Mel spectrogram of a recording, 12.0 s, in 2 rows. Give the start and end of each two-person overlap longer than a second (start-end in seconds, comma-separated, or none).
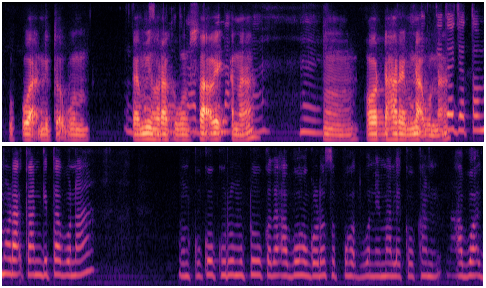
1.6-3.2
